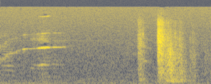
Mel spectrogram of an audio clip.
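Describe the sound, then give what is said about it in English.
A faint squeak, then a brief scrape and a soft muffled thud as a door is pushed shut, quiet, with no voices. “Close the door, Pop-Pop.”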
